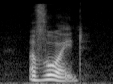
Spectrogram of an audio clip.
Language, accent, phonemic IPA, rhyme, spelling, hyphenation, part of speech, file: English, US, /əˈvɔɪd/, -ɔɪd, avoid, avoid, verb, En-us-avoid.ogg
- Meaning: 1. To try not to meet or communicate with (a person); to shun 2. To stay out of the way of (something harmful) 3. To keep away from; to keep clear of; to stay away from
